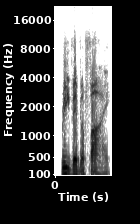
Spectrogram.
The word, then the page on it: revivify: American English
